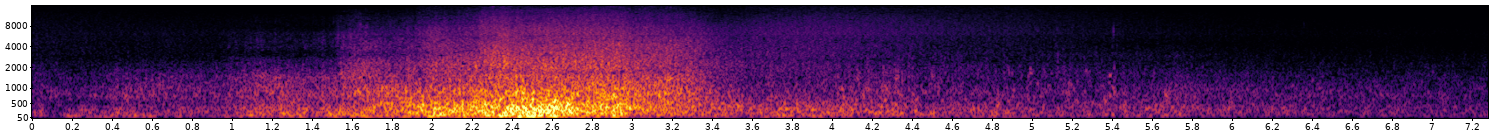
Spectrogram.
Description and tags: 20121014 surf single splash
single wave splashing. Nice stereo image can be better appreciated in headphones. Recorded on Barra del Rompido Beach (Huelva province, S Spain) using Primo EM172 capsules inside widscreens, FEL Microphone Amplifier BMA2, PCM-M10 recorder.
